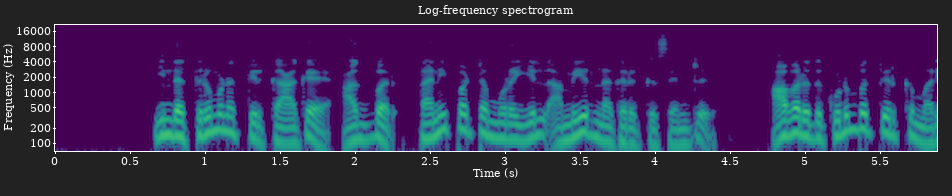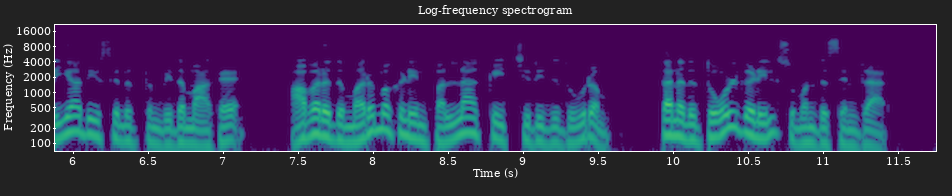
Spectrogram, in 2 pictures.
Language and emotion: Tamil, neutral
